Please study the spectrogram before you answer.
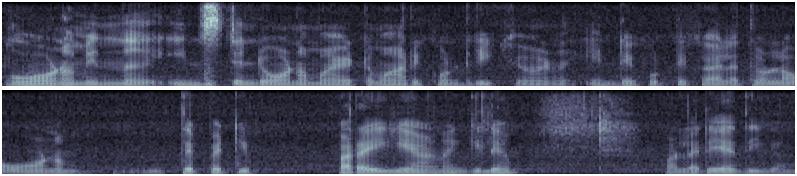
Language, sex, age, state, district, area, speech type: Malayalam, female, 30-45, Kerala, Kollam, rural, spontaneous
